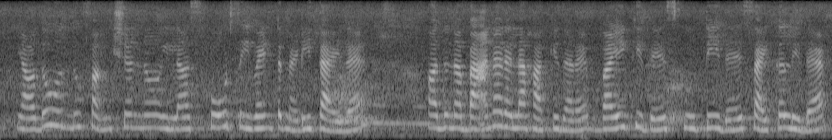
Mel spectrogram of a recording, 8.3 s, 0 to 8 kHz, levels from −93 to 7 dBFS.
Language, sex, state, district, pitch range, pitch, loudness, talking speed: Kannada, female, Karnataka, Chamarajanagar, 240-275 Hz, 260 Hz, -26 LUFS, 120 wpm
